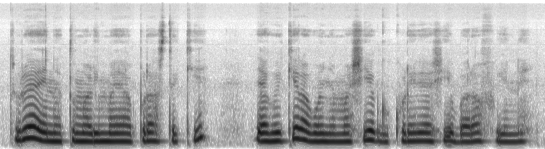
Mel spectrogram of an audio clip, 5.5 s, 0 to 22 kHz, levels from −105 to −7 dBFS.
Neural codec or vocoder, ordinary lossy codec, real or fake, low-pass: none; none; real; 19.8 kHz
